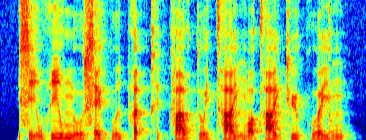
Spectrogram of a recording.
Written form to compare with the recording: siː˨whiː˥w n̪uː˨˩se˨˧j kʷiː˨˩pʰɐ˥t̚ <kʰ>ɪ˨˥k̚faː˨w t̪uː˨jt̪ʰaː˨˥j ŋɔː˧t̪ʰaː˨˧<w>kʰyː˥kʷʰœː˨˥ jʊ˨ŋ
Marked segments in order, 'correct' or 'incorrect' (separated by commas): correct, incorrect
